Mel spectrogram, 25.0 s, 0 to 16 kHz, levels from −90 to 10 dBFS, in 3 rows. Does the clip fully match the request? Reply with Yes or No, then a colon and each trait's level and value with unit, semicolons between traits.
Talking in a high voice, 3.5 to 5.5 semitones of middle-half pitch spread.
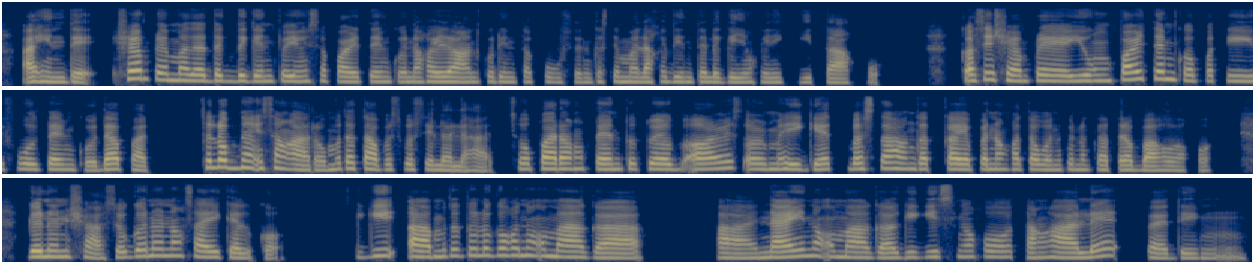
No: high, 230 Hz; average, 3.1 semitones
